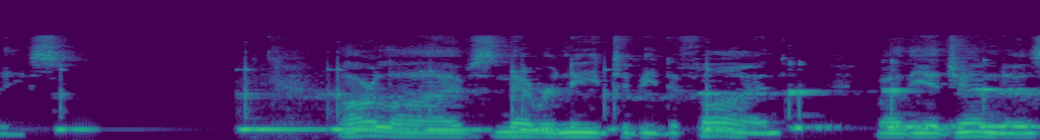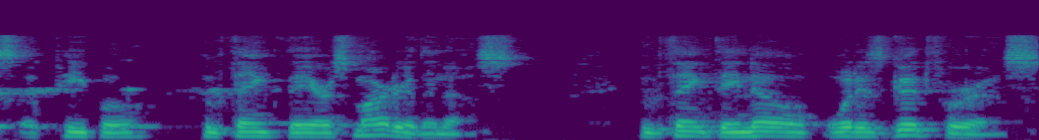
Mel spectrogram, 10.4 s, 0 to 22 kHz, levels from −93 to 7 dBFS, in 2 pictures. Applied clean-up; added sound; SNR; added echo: classical method spectral subtraction.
